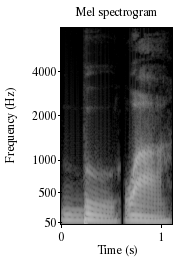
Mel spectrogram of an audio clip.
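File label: "buwa", concatenated syllables; Affixing experiment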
